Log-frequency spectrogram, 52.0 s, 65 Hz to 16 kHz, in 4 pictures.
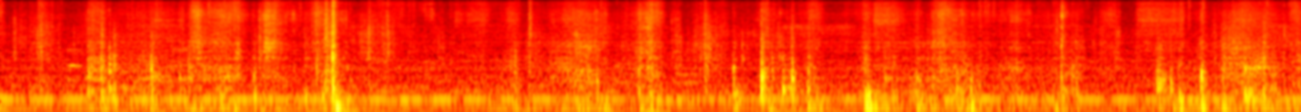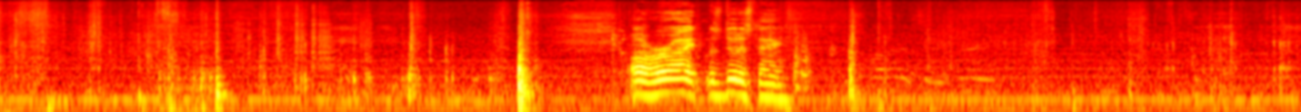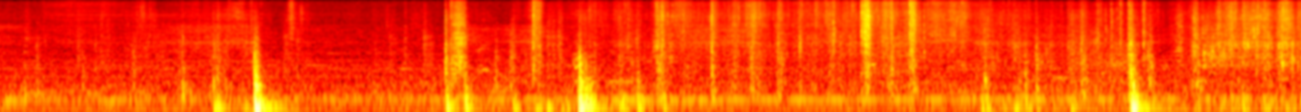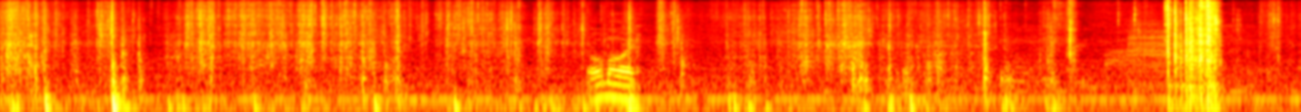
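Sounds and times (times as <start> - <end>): cardboard and plastic rustling: 0.0 - 18.5, 30.0 - 52.0
steady low hum: 0.0 - 52.0.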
